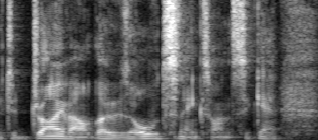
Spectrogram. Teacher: because those is a stress it's just a long word you can feel the length of it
